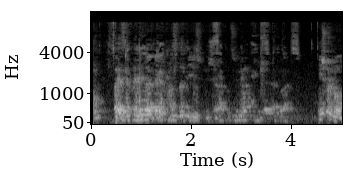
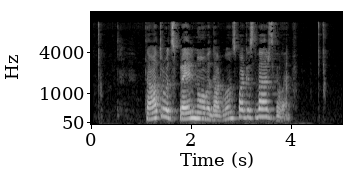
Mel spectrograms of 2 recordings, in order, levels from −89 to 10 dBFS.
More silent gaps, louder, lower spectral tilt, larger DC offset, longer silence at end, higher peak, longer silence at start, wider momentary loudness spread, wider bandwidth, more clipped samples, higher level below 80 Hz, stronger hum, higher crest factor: neither; second, -29 LUFS vs -21 LUFS; about the same, -5.5 dB/octave vs -4.5 dB/octave; neither; second, 0 s vs 0.35 s; second, -10 dBFS vs -2 dBFS; second, 0.05 s vs 1.1 s; about the same, 16 LU vs 18 LU; about the same, 11.5 kHz vs 11.5 kHz; neither; first, -58 dBFS vs -70 dBFS; neither; about the same, 20 dB vs 20 dB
